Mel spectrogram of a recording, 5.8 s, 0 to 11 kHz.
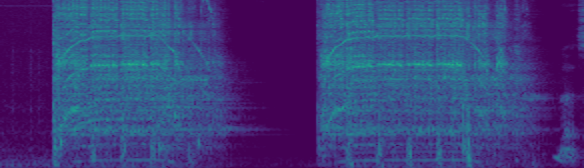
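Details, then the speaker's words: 2008 Honda Rancher 420 ATV with a new ignition coil and a brand-new plug grounded to the engine: two roughly 2-second cranking bursts, the starter spinning evenly at about three turns a second, never catching; still no spark, so it looks like neither the coil nor the plug was the cause. "no spark so it looks like it wasn't the coil"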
